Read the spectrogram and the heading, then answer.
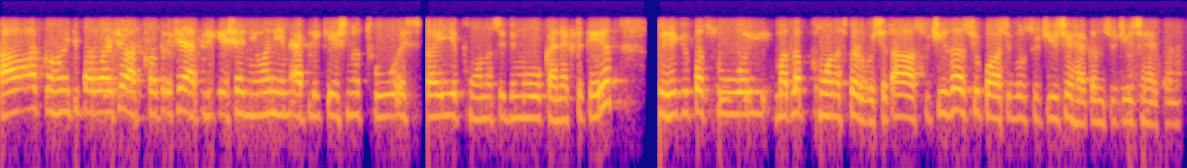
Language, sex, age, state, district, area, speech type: Kashmiri, male, 18-30, Jammu and Kashmir, Shopian, rural, conversation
